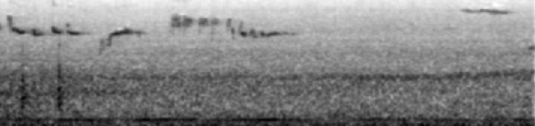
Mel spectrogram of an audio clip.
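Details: A European robin at Guildhall sings a short warble of thin, high, wavering phrases that slide up and down, over a steady low rumble of city traffic.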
